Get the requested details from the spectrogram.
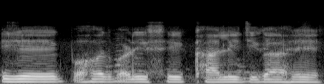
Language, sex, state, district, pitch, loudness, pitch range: Hindi, male, Uttar Pradesh, Lucknow, 120 Hz, -16 LUFS, 115-125 Hz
